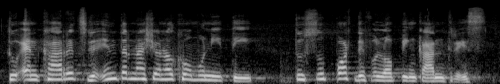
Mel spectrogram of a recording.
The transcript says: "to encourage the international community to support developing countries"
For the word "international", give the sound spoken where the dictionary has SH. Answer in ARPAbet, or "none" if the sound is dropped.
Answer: S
